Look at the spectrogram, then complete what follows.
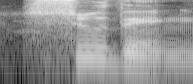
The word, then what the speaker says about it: soothing: first up we have soothing this is a voiced th soothing s good good okay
